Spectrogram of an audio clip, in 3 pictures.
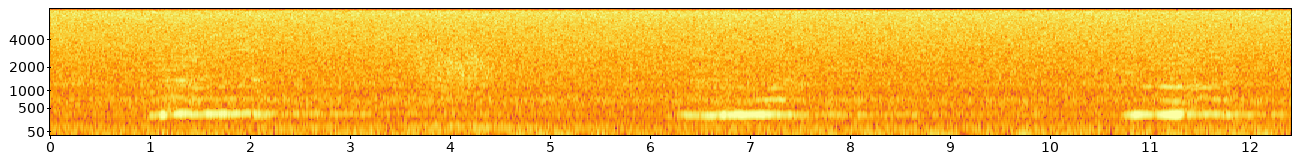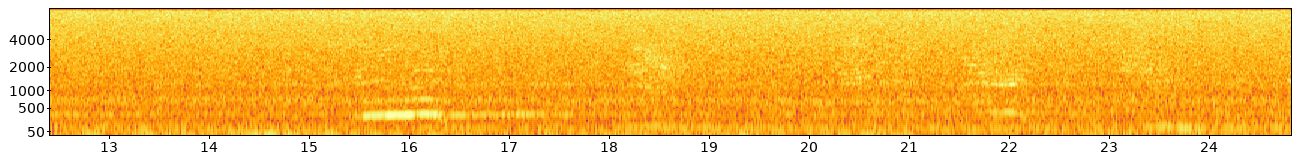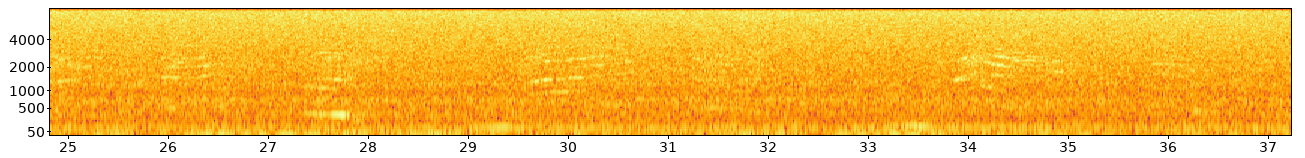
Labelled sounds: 1.1	1.4	humpback whale, 1.3 to 1.5 kHz
6.4	6.7	humpback whale, 1.3 to 1.4 kHz
10.9	11.6	humpback whale, 0.99 to 1.2 kHz
21.8	22.2	humpback whale, 1.2 to 1.5 kHz
26.3	26.6	humpback whale, 1.5 to 1.8 kHz
27.5	27.8	humpback whale, 1.3 to 3.0 kHz
29.6	30.4	humpback whale, 0.86 to 2.9 kHz
33.8	34.7	humpback whale, 1.3 to 2.8 kHz

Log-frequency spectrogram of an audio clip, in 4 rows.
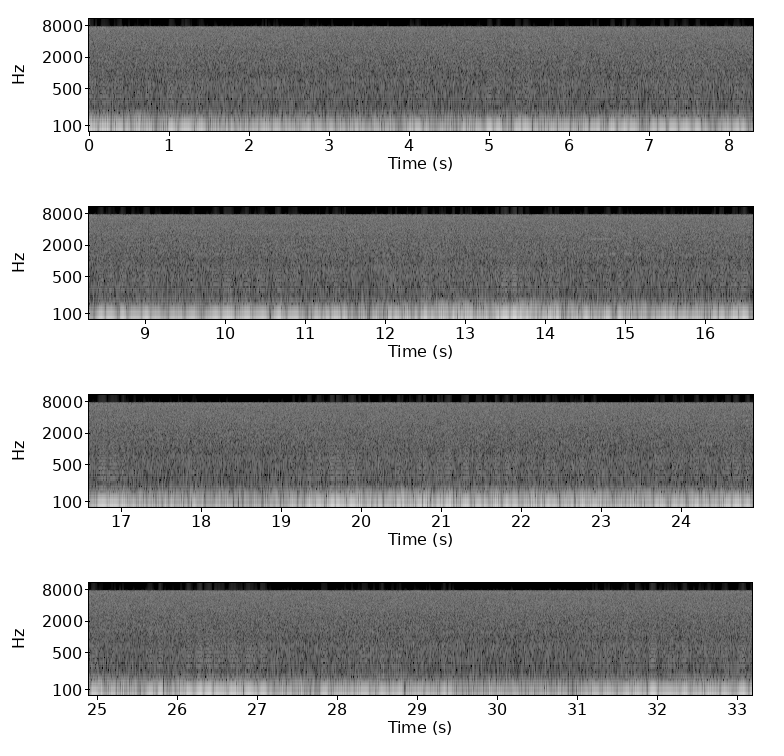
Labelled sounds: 14.6	14.9	killer whale, northern resident, 2.6 to 2.7 kHz

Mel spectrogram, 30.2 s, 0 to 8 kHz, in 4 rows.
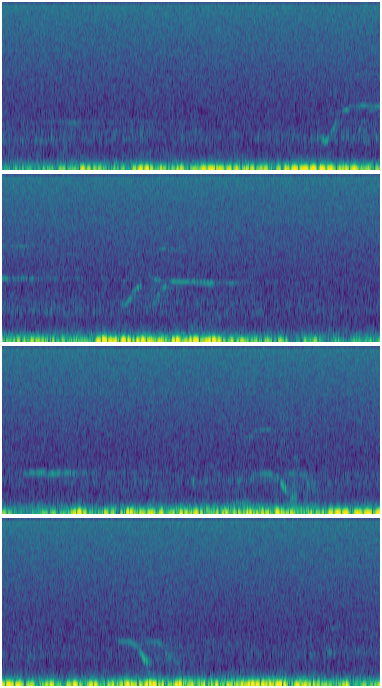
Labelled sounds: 6.8	8.0	humpback whale, 0.96 to 2.3 kHz
10.9	11.8	humpback whale, 0.93 to 2.1 kHz
20.2	20.5	humpback whale, 1.7 to 1.9 kHz

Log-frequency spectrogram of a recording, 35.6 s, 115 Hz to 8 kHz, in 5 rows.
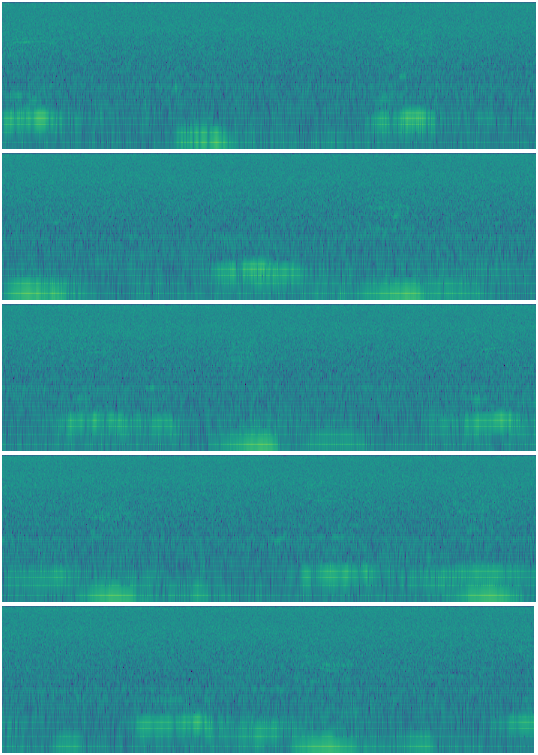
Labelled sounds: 0.1	0.5	humpback whale, 2.4 to 2.6 kHz

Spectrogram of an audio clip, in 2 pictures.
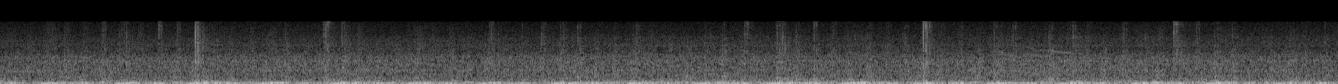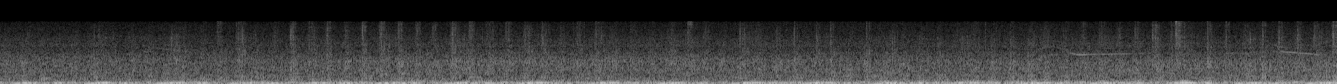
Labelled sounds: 9.6	11.0	killer whale, 1.1 to 3.0 kHz
14.7	15.7	killer whale, Bigg's (transient), 0.66 to 2.5 kHz
23.7	25.2	killer whale, Bigg's (transient), call T07, 1.0 to 2.4 kHz
25.5	26.6	killer whale, Bigg's (transient), 0.93 to 2.2 kHz

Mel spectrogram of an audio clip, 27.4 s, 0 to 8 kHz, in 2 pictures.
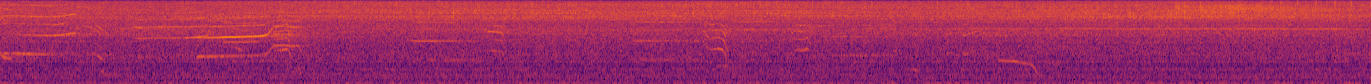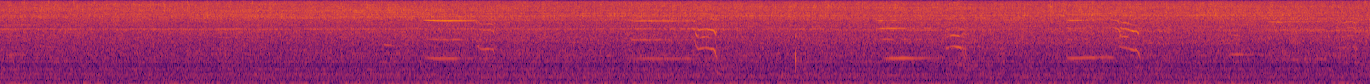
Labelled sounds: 0.0	0.6	killer whale, southern resident, 1.1 to 8.0 kHz
1.3	2.5	killer whale, southern resident, 0.94 to 3.0 kHz
4.1	4.5	killer whale, southern resident, 1.7 to 1.8 kHz
7.4	7.7	killer whale, southern resident, 3.5 to 3.6 kHz
10.0	10.4	killer whale, southern resident, 0.61 to 0.87 kHz
17.9	18.5	killer whale, southern resident, 0.89 to 3.8 kHz
20.0	20.5	killer whale, southern resident, 1.8 to 3.7 kHz
22.4	22.8	killer whale, southern resident, 2.7 to 2.8 kHz
24.4	24.9	killer whale, southern resident, 0.89 to 1.0 kHz

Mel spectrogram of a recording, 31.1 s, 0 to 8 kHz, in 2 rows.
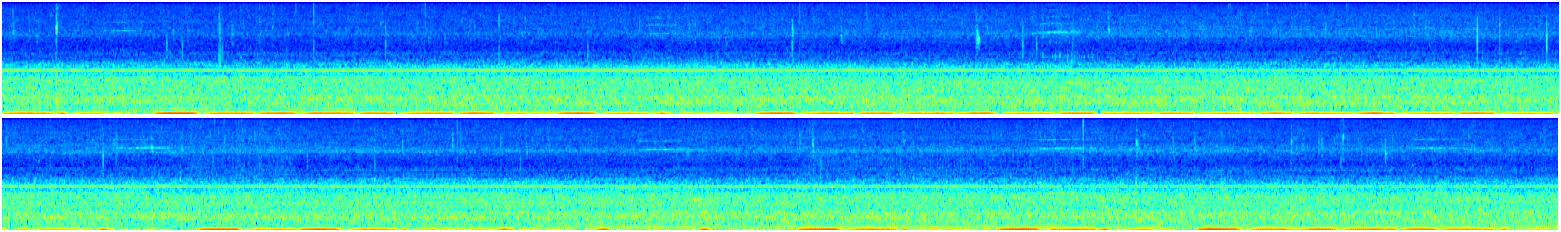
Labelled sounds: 1.0	1.4	killer whale, southern resident, J pod, 3.6 to 8.0 kHz
6.4	6.8	killer whale, southern resident, J pod, 3.3 to 8.0 kHz
10.3	10.9	killer whale, southern resident, J pod, call S06, 3.4 to 8.0 kHz
16.7	17.3	killer whale, southern resident, J pod, 3.5 to 4.8 kHz

